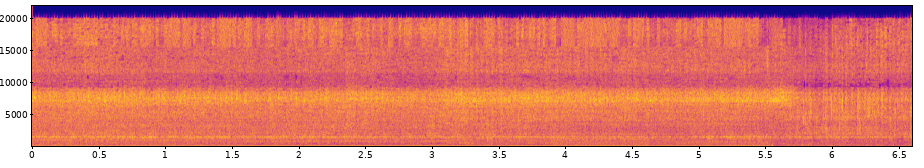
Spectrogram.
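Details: Vintage Yamaha ET snowmobile, two-stroke, being ridden in snow: steady revs with a ragged, uneven beat, like one cylinder only half firing; misfire suspected from a bad motor, not confirmed.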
